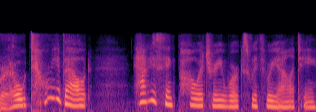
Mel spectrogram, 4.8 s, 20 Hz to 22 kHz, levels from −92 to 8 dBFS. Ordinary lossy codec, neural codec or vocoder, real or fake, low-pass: AAC, 32 kbps; codec, 16 kHz in and 24 kHz out, 0.8 kbps, FocalCodec, streaming, 65536 codes; fake; 7.2 kHz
